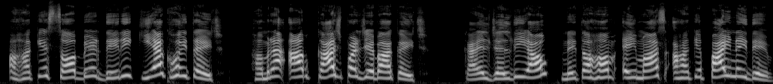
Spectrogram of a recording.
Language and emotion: Maithili, angry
